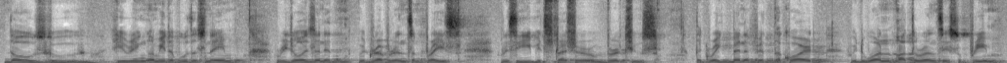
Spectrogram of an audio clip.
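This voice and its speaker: A middle-aged man gives a dharma talk, his low voice roughened by a chest cold and a touch of gravel. He talks in an easygoing, lightly humorous way. The sound carries the echo of a temple hall. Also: steady tone, unhurried, a little hiss or hum. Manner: gentle, chatty, lightly joking. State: chest cold, slightly hoarse. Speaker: Buddhist minister.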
